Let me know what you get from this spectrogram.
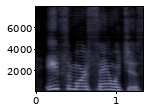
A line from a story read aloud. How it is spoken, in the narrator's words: a woman shrieked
